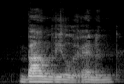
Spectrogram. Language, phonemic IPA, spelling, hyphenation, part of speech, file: Dutch, /ˈbaːn.ʋilˌrɛ.nə(n)/, baanwielrennen, baan‧wiel‧ren‧nen, noun, Nl-baanwielrennen.ogg
- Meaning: track cycling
